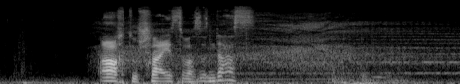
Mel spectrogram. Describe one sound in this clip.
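A creature lets out a loud shrieking screech.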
